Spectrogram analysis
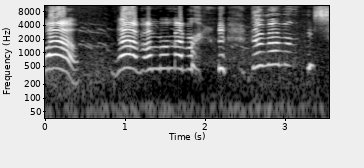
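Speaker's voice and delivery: loud, high, startled shriek with laughter.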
